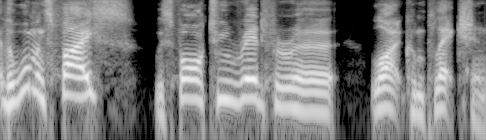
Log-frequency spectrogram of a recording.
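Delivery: poor, unconvincing put-on English accent. Reading a story aloud to the group, in a bad English accent. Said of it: "It's just a bad English accent".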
